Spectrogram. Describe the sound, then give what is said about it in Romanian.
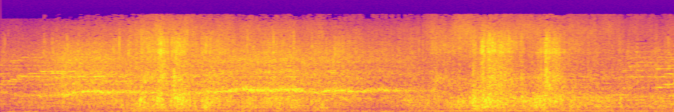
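A thunderstorm with wind and rain makes a steady rushing, rumbling roar that swells twice into stronger gusts, moderately loud, with no voices. “numai ce se porni o furtună cu fulgere și tunete nemaipomenite.”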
